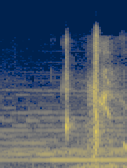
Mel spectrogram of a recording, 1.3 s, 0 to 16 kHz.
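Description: A single sneeze from a person during a PS4 Minecraft session, a short sharp burst preceded by a small intake, heard close and clear against a steady electronic hum.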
